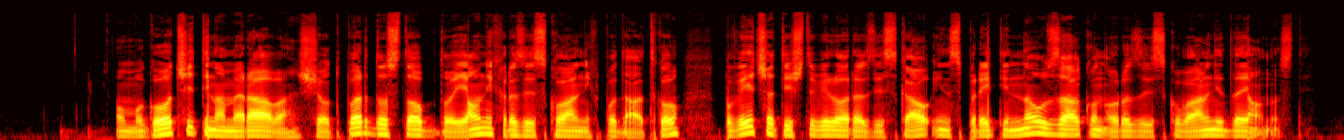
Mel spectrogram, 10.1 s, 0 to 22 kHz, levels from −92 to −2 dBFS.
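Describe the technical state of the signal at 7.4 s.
At 7.41 s the speech jumps abruptly forward: roughly a twentieth of a second of audio is simply gone, and the material on either side is butted together with no gap of silence, so the flow lurches rather than pausing. This is audio missing between chunks, likely caused by the recorder or processor handling the signal in 2-second blocks and dropping a short slice while closing one block and starting the next.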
